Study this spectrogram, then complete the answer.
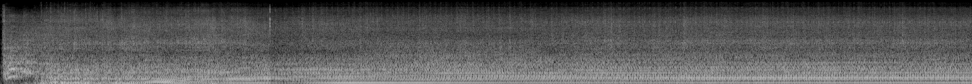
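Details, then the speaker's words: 1977 Triumph Dolomite that hadn't run in years, restarted after losing a lot of temperature: starts instantly into a steady, fast, even drone at about 2,000-3,000 rpm with no throttle change; idle far too high, smoking a bit. "very very high Idol to say the least what are we on 2 and 1 12,000 RM too much it's too much okay so I mean that started up instantly the the engine had lost a lot of temperature as well started up instantly but that is like 2,000 2 and a half th000 to 3,000 RPM which is way too high"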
